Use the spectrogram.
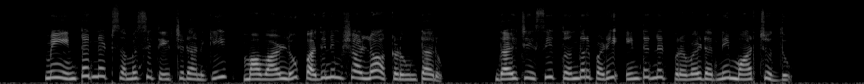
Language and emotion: Telugu, fearful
